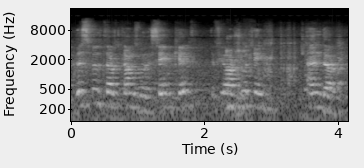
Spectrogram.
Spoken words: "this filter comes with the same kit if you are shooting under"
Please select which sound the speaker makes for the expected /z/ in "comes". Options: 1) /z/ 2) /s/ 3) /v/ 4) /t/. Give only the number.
1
